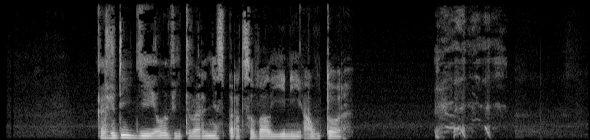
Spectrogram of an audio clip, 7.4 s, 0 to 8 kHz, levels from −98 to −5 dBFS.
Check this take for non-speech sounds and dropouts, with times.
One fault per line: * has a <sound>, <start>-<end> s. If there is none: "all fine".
* has a cough, 5.4-6.4 s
